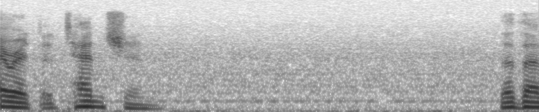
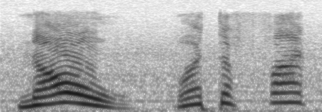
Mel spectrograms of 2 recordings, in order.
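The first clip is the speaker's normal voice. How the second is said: shocked no; 7 semitones higher, 4 dB louder, slower than usual. Retold or imitated. Retold shocked reaction in anecdote.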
